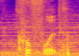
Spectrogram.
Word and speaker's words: Koefoed: So here comes a pronouncer for Susanne Kufuhl. – Which, I'd like to point out, is spelled K-O-E-F-O-E-D. – Kufuhl. me say that again. Susanne Kofod.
